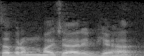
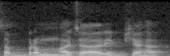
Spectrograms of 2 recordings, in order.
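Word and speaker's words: सब्रह्मचारिभ्यः: I read it as Sabrahmacharibhyah. Sabra also has to be pronounced Sabrahmacharibhyah Shesham Kalakramena cha. We have to read like that.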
